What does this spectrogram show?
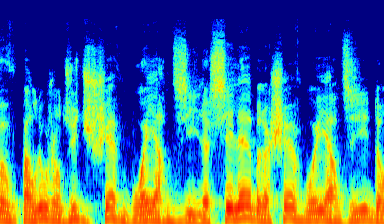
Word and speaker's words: Boiardi: le chef etori boyardi la pronon prononciation à l'italienne étant différente de celle qui a été adoptée pour les produits américains probement probablement que c'est sur les ses produit il avait mis son nom tel qui est écrit les Américains auraient prononcé Boyard d'il ou quelque chose comm ça c'est exactement ce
